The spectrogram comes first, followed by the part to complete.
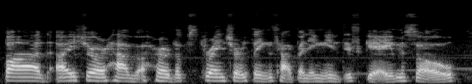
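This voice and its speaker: Female game streamer: lowish, unhurried, casual reactions, slightly dull mic over music. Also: steady tone.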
